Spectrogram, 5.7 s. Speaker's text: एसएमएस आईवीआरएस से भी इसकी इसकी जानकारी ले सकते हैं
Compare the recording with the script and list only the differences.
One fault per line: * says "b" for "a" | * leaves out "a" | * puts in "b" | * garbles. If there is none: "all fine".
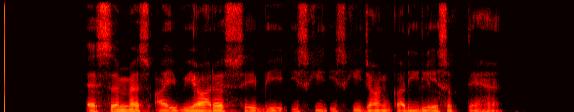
all fine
